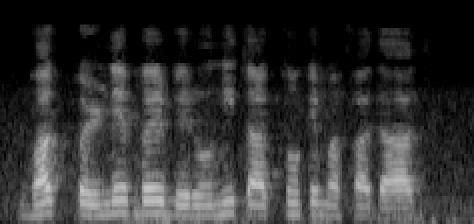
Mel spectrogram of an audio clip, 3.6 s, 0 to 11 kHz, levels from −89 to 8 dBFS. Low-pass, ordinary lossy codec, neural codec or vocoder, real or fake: 7.2 kHz; AAC, 32 kbps; none; real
